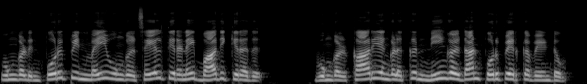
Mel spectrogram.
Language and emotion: Tamil, angry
